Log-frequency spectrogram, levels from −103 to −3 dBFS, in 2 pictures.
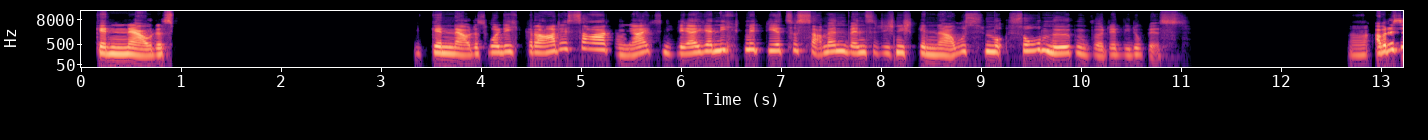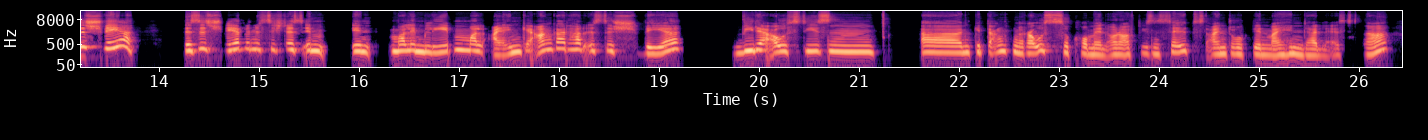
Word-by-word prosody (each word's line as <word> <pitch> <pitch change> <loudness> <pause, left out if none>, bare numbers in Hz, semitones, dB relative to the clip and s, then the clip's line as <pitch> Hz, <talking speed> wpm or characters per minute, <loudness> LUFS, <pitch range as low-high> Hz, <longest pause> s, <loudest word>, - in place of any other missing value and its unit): Genau, 175 -6 +6
das 165 +2 -2 2.6
genau, 180 -6 +4
das 175 +3 -9
wollte 205 +1 0
ich 220 - -6
gerade 215 +7 +2
sagen, 285 - +1
ja? 195 +7 +2
Sie 205 -4 -13
wäre 185 +1 +3
ja 235 +2 0
nicht 260 +4 -1
mit 280 -1 -1
dir 245 0 0
zusammen, 240 -3 -2
wenn 200 +1 0
sie 200 0 -16
dich 185 -1 -12
nicht 195 -2 -4
genaus 175 +4 -3
mo 220 -3 +1
so 250 0 -4
mögen 185 - +1
würde, 155 +2 -9
wie 150 - -13
du 165 - -9
bist. 160 - -13 1.6
Ah, 155 +1 -13
aber 230 - +5
das 275 - +2
ist 375 -1 +5
schwer. 365 +4 +4 0.5
Das 245 +2 +2
ist 300 -2 0
schwer, 275 +3 +1
wenn 300 -1 -6
es 280 -1 -6
sich 270 -3 -5
das 280 -1 0
im 245 -2 +1 0.2
in 230 -3 +1 0.2
mal 245 +2 +2
im 230 -3 +3
Leben 220 +7 0
mal 245 -4 +2
eingeankert 225 - +2
hat, 285 0 0
ist 245 +2 -7
es 235 - -2
schwer, 190 - 0 0.5
wieder 250 +8 +3
aus 220 +1 +1
diesen, 225 -2 0 0.4
äh, 205 -1 +2
Gedanken 220 +2 -4
rauszukommen 185 - -1
oder 165 +2 0
aus 165 - -10
diesen 180 -3 -10
Selbsteindruck, 175 -4 -4
den 165 -2 -3
man 145 +1 0
hinterlässt, 155 -3 -6
ne? 215 - +1
210 Hz, 150 wpm, -24 LUFS, 180-245 Hz, 2.6 s, Genau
